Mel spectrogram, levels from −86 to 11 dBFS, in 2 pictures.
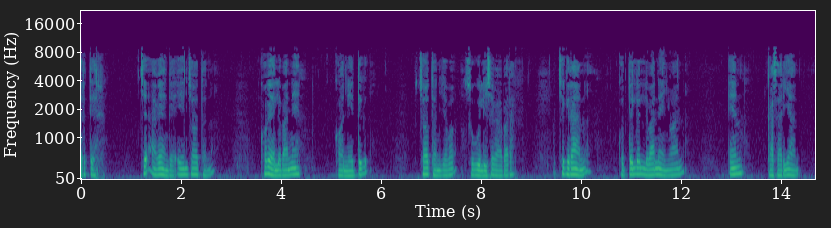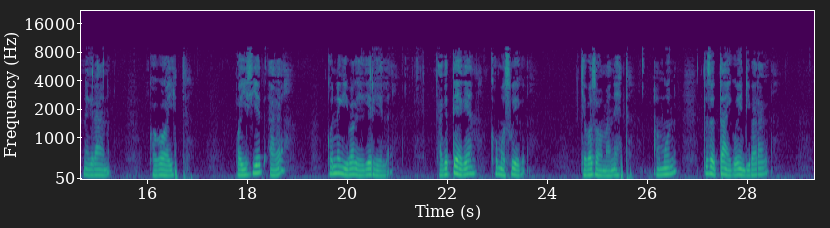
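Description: The speech sounds dull and smeared from start to finish, with nothing above 9 kHz and a warbling, fizzy texture on sibilants and sustained sounds. The likely cause is AAC compression at a low bitrate: the encoder has pulled its cut-off down and starved the upper spectrum, leaving gaps or noise-filled bands. The clearly audible damage fits AAC-LC at around 32 kbps.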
